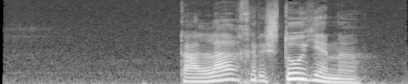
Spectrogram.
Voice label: christmas greek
